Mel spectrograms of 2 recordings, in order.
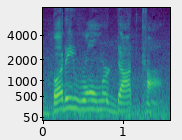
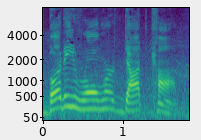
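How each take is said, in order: Both takes have the same delivery.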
